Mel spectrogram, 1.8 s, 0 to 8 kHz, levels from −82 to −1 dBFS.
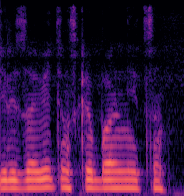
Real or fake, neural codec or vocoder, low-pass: real; none; 7.2 kHz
